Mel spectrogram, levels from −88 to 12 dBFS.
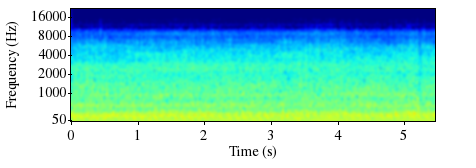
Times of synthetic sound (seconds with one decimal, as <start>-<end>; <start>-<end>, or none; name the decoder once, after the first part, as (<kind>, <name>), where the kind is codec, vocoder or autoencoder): none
